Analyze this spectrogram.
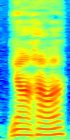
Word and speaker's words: Yahowah: foremost and beginning time of renewal, is Yahweh's, Yahowah, the proper pronunciation of Yahowah, our Eloah.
